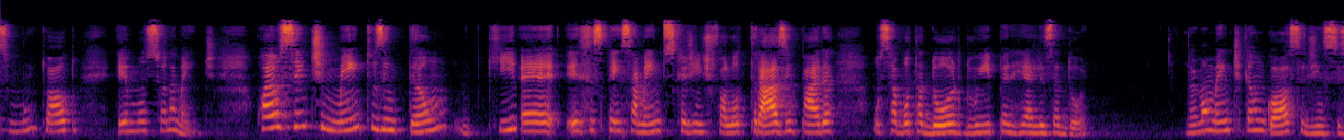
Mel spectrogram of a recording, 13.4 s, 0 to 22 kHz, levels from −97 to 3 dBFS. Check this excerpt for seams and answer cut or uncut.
cut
